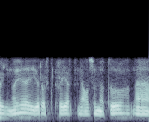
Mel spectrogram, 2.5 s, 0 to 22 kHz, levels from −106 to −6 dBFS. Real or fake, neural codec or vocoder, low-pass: fake; codec, 16 kHz in and 24 kHz out, 2.2 kbps, FireRedTTS-2 codec; 3.6 kHz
